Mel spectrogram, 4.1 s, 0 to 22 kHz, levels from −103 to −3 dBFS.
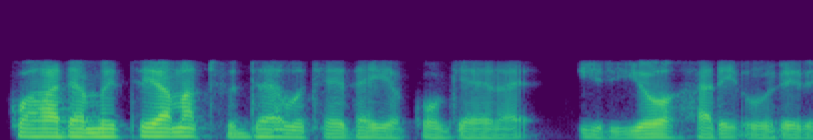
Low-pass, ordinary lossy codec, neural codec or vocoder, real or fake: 3.6 kHz; none; codec, 16 kHz, 1.1 kbps, Voila-Tokenizer; fake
